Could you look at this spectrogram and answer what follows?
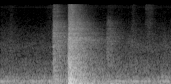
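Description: A door at an office building's loading dock opens with one sharp thud and rattle, followed by a brief fading rumble.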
